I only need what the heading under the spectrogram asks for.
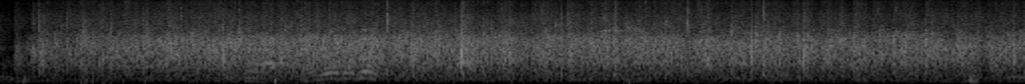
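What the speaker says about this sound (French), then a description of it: "Je vais devoir couper court à vos applaudissements" Sustained applause from a conference audience after an opening speech at a Belgian music event, dense steady clapping filling the hall for about ten seconds at even loudness.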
